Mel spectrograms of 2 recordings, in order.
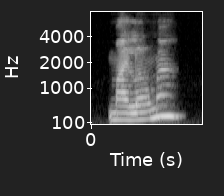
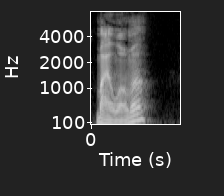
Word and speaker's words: myeloma: I don't know about myeloma. Myeloma, is that how you say it? – Myeloma.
